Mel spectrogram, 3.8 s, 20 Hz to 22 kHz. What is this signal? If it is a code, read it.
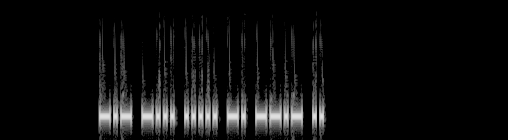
Morse code, heard as a keyed tone, about 42 wpm, 700 Hz. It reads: KB5NQI
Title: USA Call Signs - 6 Characters - Repeated 2x - 45wpm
